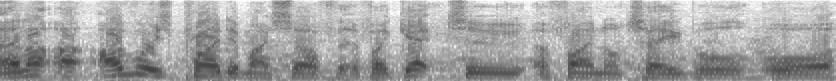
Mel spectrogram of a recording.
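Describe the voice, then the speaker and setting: There is noticeable background noise behind the speaker. A man talks at a fairly high pitch with ordinary pitch variation. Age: 60s. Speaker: poker player. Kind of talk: casual chat. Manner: halting.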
